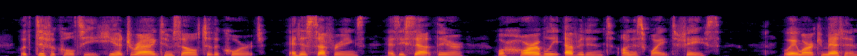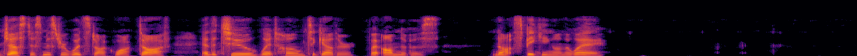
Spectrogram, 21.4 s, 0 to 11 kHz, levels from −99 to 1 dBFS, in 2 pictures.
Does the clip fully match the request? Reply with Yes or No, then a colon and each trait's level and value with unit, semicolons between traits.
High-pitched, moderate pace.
No: high, 195 Hz; slow, 125 wpm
